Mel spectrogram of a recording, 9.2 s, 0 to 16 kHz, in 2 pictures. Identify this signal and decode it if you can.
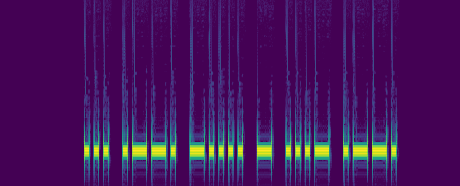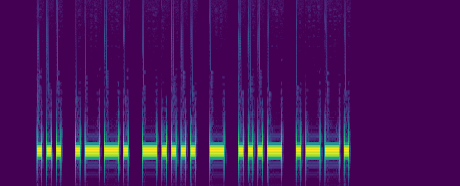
Morse code, heard as a keyed tone, about 25 wpm, 700 Hz. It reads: SP6TVP SP6TVP
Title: DXCC-100 Call Signs - 6 Characters - Repeated 2x - 25wpm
